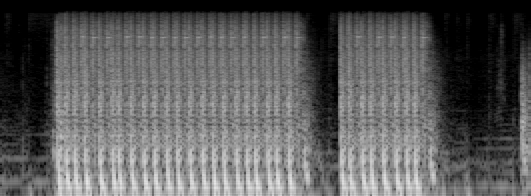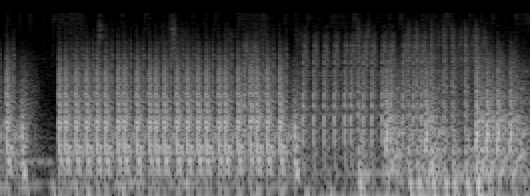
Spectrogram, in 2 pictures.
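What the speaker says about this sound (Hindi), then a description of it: "अब आप लोगों ने सुना ना क्या ही कमाल की गन शॉट्स की आवाज आ रही है" Loud bursts of rapid automatic gunfire in the video game PUBG Lite, a sustained volley that pauses briefly, then resumes in a long rattling string of shots.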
